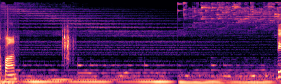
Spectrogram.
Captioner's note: camera shutter clicks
